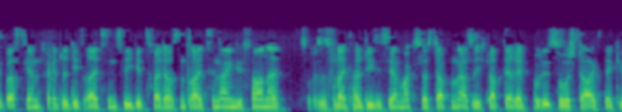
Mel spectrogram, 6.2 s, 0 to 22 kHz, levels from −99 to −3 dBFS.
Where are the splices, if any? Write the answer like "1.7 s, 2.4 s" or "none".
2.9 s

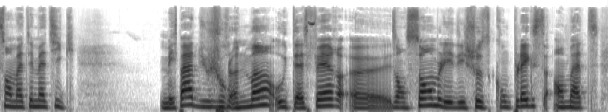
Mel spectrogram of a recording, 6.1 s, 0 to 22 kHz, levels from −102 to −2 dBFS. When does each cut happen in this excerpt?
1.8 s, 2.3 s, 3.1 s, 3.9 s

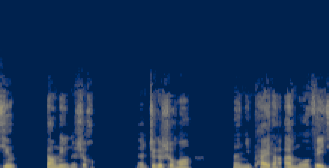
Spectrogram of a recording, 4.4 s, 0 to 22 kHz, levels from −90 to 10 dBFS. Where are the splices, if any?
none

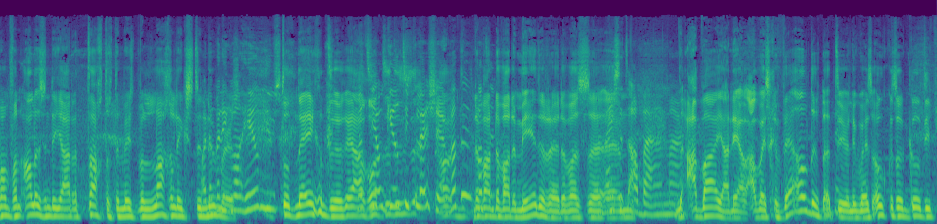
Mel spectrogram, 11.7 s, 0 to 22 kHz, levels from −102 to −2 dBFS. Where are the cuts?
3.5 s, 5.9 s

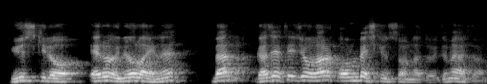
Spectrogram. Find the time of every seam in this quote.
none

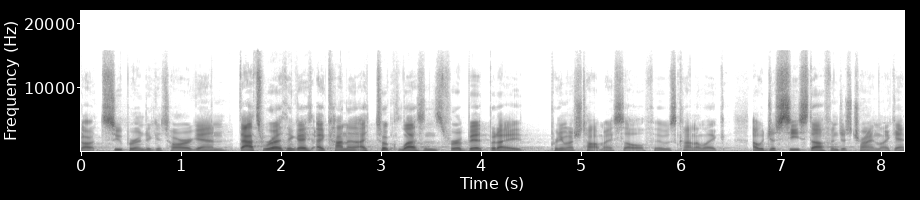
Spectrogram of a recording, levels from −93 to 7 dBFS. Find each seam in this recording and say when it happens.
none

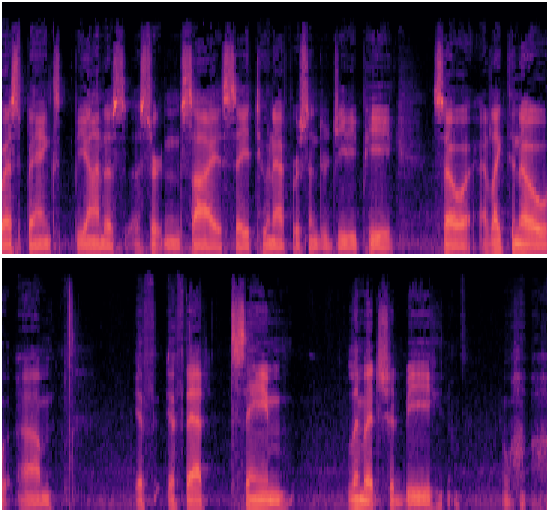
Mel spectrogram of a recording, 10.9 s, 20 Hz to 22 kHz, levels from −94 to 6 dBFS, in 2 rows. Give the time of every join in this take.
none

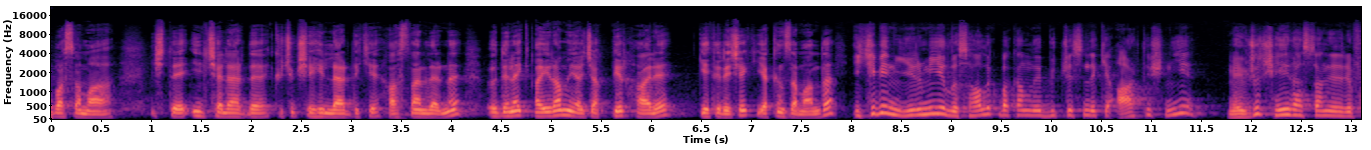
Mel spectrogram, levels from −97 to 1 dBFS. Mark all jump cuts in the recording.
none

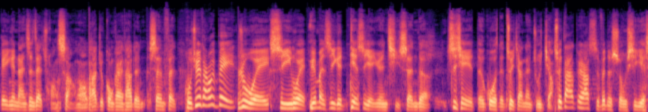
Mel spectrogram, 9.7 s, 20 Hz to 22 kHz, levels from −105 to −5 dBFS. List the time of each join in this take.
4.0 s, 7.4 s

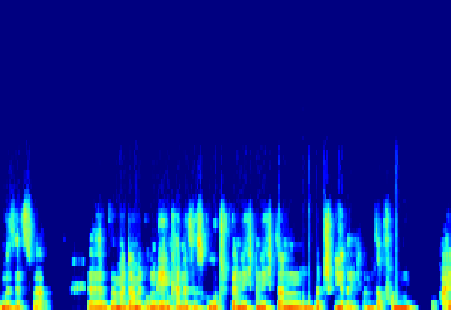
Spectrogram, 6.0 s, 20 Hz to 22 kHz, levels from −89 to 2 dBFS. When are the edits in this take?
1.1 s, 3.4 s, 5.0 s

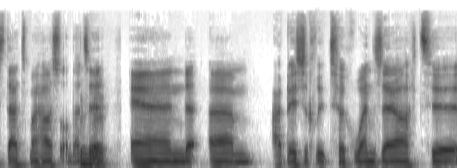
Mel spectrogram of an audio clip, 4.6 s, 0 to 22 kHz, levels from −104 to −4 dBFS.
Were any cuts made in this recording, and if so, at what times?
1.2 s, 2.6 s

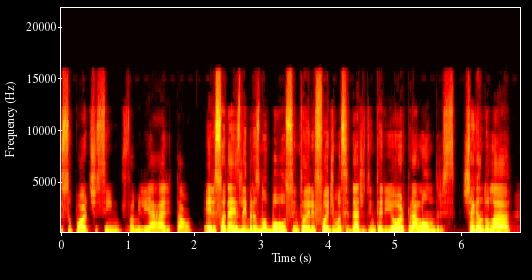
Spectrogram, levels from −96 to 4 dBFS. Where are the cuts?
2.1 s, 2.5 s, 6.0 s

